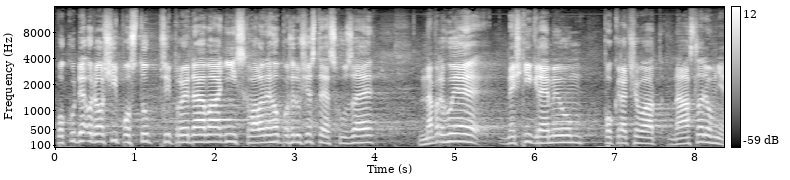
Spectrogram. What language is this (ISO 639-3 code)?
ces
